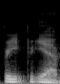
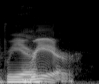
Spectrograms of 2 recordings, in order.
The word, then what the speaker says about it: Briere: They weren't screaming, oh, you know, fire Danny Brodeur. I almost said Brodeur. How the fuck do you pronounce Briere. – Briere.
